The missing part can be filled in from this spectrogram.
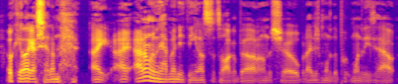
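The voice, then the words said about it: Tired-sounding voice. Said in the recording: “I sound tired.”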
